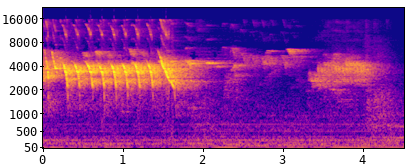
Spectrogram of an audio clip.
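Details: European-imported canary, about ten months old, banded, in breeding condition and singing all day, with a varied, voice-switching song: a fast run of high descending notes about three per second, then a buzzy sustained trill and softer high phrases.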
